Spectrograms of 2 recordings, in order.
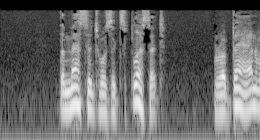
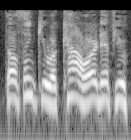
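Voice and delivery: higher-pitched, insistent goading; urgent challenge; 7 semitones higher, 3 dB louder than usual. A narrator's reading. A companion goading Muad'Dib to call out Stilgar, urgent. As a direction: press him hard to act.

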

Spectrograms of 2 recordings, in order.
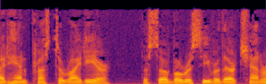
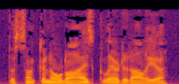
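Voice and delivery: ordinary delivery

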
